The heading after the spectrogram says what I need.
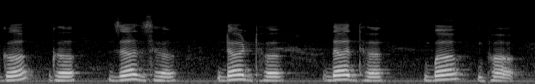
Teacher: ही मृदू व्यंजने म्हणत असतानी कंपन होते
